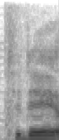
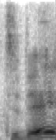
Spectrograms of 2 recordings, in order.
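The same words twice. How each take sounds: First: Said in a calm public radio host voice. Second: Said in a punchy TV news anchor voice. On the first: "The other one, the N P R" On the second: "the typical news voice"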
